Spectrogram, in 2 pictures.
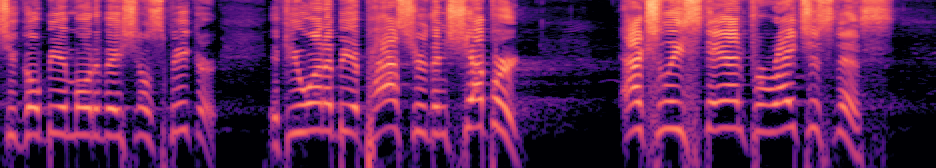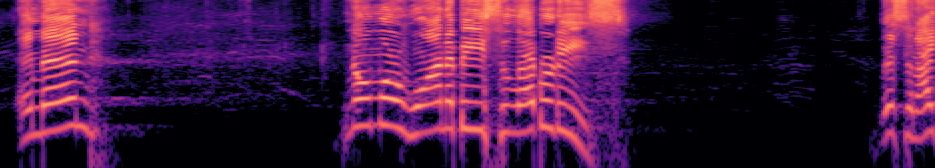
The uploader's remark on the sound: LIVE at ReAwaken America - Miami, FL. Trump Doral, Miami, FL.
